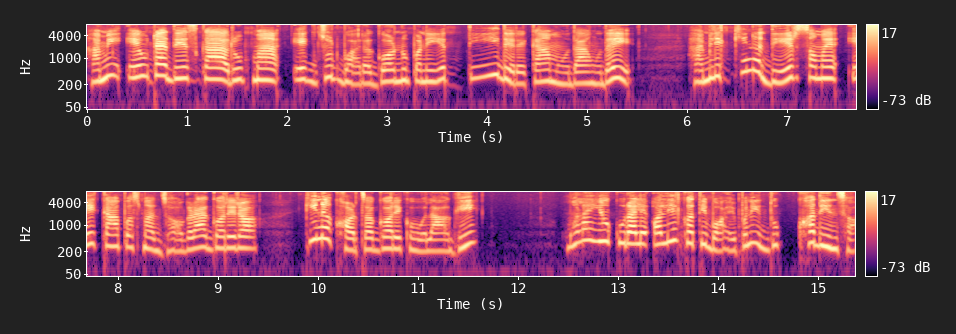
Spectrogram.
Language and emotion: Nepali, sad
